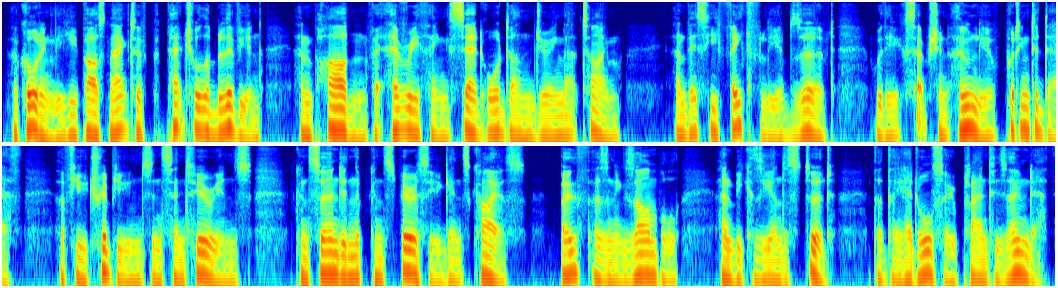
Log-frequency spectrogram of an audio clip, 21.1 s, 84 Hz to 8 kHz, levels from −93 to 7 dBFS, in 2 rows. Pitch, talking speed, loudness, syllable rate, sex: 100 Hz, 170 wpm, -21 LUFS, 5.6 syllables/s, male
